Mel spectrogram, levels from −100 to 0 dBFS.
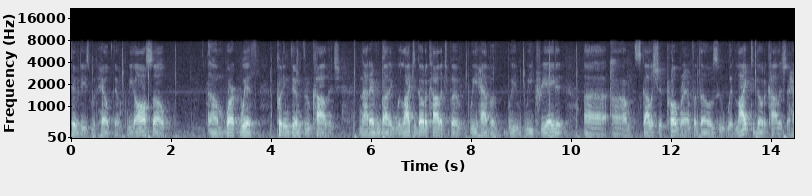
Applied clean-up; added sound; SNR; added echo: none; Walk, footsteps; 20 dB; none.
